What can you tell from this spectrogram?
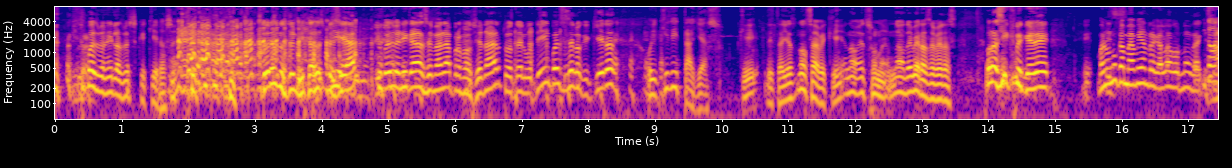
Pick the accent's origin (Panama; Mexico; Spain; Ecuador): Mexico; Tres Palos, Guerrero; soy de Tres Palos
